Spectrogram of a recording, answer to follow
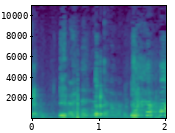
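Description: A man burping: a few short, deep belches in a row.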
